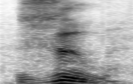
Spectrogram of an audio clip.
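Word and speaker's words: Tszyu: on here and say it's pronounced Zoo cuz I say I say Tim to zoo it's pronounced Zoo get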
